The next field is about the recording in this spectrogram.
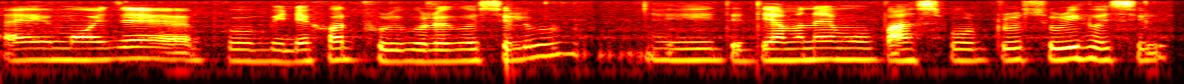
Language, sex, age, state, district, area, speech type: Assamese, female, 30-45, Assam, Jorhat, urban, spontaneous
